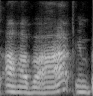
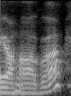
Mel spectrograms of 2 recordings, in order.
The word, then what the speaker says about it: Ahava: I would not be at Ahava, and I love how you pronounce it, because that's the right pronunciation. Oh. It is Ahava, but you know, Americans say Ahava.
